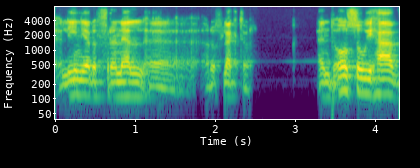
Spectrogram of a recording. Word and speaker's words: Fresnel: it's written fresnel here but usually it is pronounced linear fresnel reflector and also we have the parabolic trough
